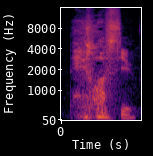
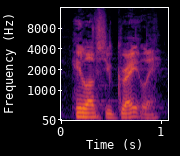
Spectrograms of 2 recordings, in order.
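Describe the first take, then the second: First: An unvoiced hush, tender and close; whispered reassurance. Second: Said in the usual way. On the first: Real, not acted. Preacher whispering to the congregation that God loves them. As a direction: drop to a whisper to comfort them.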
